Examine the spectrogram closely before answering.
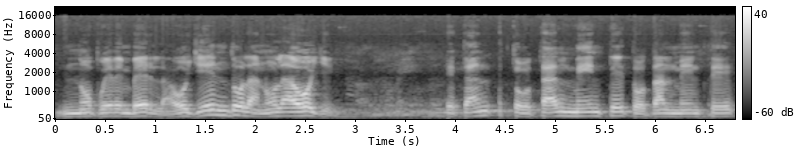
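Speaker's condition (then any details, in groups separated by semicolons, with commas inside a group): No condition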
